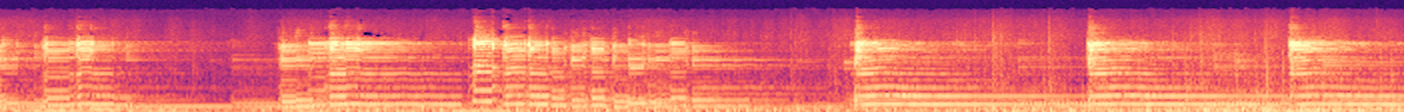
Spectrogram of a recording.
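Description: Blues band's instrumental intro led by an electric guitar picked with a thumbpick, with drums underneath; from about six and a half seconds in the guitar lets notes ring out.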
